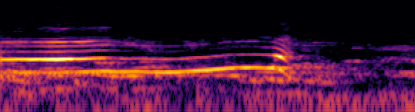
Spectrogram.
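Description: A toddler crying: one long, high wail that falls away about a second and a half in.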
